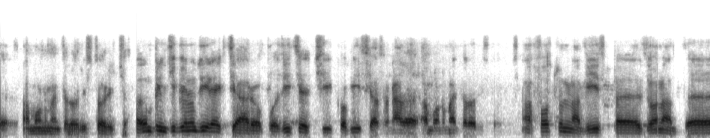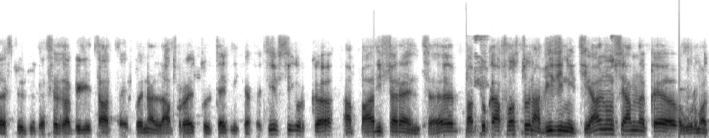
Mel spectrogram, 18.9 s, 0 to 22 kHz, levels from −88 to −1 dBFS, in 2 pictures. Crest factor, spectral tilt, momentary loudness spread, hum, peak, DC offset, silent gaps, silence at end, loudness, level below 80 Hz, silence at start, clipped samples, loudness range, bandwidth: 12 dB; -6.5 dB/octave; 7 LU; none; -2 dBFS; under 0.1%; none; 0 s; -15 LUFS; -48 dBFS; 0 s; under 0.1%; 3 LU; 8 kHz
